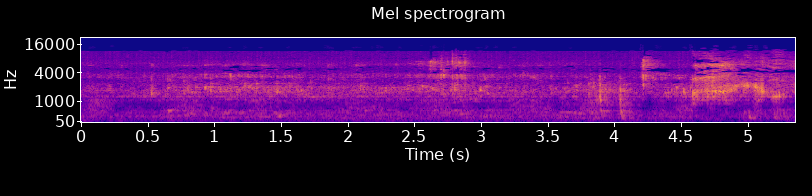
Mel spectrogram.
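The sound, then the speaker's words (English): Water flows and splashes steadily from a small waterfall in cold weather, a continuous rush with a few brighter splashes that grow a little louder toward the end. “This is the waterfall you wanted really bad.”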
